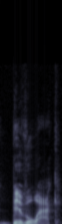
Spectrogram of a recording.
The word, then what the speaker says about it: bivouac: that so I'm pretty sure that's how you pronounce that is bivouac kind of expensive to activate that land I'm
